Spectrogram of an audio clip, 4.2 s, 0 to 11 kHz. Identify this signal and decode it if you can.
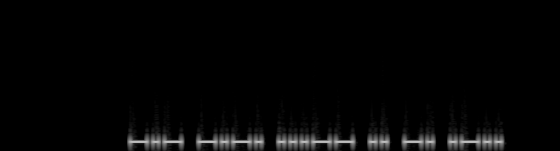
Morse code, heard as a keyed tone, about 27 wpm, 700 Hz. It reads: KC3INL
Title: USA Call Signs - 6 Characters - 2x Character Spacing - 28wpm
